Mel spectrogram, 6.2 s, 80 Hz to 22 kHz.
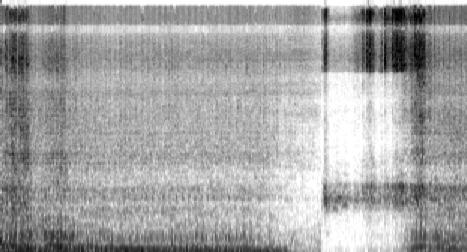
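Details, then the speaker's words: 1957 Ford Thunderbird barn-find project car, up and running again after work: a deep, lumpy V8 rumble that drops off then picks back up, running steadily and sounding healthy. "but it's up and running again and yes it's nice to see it up and running and hear it running"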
